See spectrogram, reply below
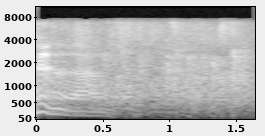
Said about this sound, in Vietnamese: cho anh tràn pháo tay cho hai người đó.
